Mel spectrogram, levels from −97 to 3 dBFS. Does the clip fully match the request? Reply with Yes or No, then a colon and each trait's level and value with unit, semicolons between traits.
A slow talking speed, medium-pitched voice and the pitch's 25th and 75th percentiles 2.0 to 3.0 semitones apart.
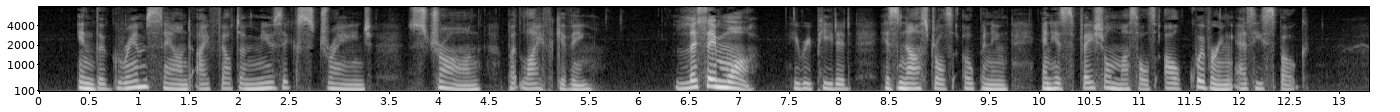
Yes: slow, 130 wpm; medium, 175 Hz; narrow, 2.6 semitones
